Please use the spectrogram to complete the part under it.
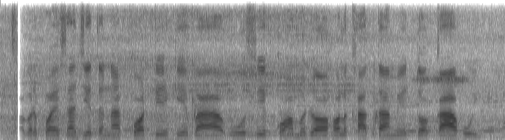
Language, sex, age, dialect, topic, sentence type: Bhojpuri, male, 18-24, Southern / Standard, banking, question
